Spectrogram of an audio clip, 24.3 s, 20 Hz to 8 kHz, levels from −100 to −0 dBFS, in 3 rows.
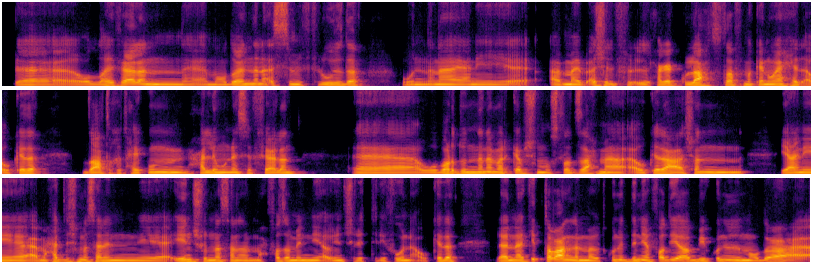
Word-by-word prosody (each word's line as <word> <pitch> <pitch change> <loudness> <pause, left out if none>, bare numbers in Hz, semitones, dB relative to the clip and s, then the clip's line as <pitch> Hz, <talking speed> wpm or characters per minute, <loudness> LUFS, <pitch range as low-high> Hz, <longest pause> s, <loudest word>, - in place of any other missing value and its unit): ده 110 -2 -2
والله 105 +7 -1
فعلًا 130 -1 +4 0.6
موضوع 105 +3 0
إن 125 +1 +1
أنا 125 0 0
أقسّم 120 -2 -2
الفلوس 115 +3 -3
ده 125 +2 0 0.4
وإن 100 0 -3
أنا 110 +1 +2
يعني 105 -1 -3 0.4
أ 110 - +1
ما 110 +1 +3
يبقاش 120 +4 -2
الف 120 -4 -7
الحاجات 115 +3 0
كُلّها 120 0 +5
حاططها 115 +2 -2
في 120 +2 -8
مكان 110 0 0
واحد 120 -1 +1
أو - - -2
كده، 130 +1 +1 0.4
ده 110 - +3
أعتقد 115 +5 +1
هيكون 115 -2 0
حَل 110 +6 0
مناسب 115 0 0
فعلًا. 115 +1 0 0.6
آآ، 100 -1 0
وبرضه 120 +6 +1
إن 120 0 +3
أنا 130 +1 +2
ما 125 - +1
أركبش 120 0 -3
مواصلات 110 0 -3
زحمة 120 0 +1
أو 110 0 0
كده، 120 +2 +4
عشان 115 +1 +1 0.4
يعني 115 0 +2 0.2
ما 115 - -3
حدّش 125 +1 -4
مثلًا 115 -5 0
ي 105 +2 -3
ينشُل 130 -2 -1
مثلًا 115 -1 -1
المحفظة 115 +2 -4
منّي 115 -1 +1
أو - - -2
ينشُل 110 -1 -5
التليفون 110 +2 -4
أو - - -9
كده. 115 0 0 0.4
لإن 115 +1 +3
أكيد 120 0 -1
طبعًا 140 -6 +7
لمّا 110 -2 +3
بتكون 110 +5 -6
الدنيا 125 0 0
فاضية، 125 +1 +2
بيكون 120 +1 -3
الموضوع 115 -2 +2
115 Hz, 160 wpm, -25 LUFS, 110-125 Hz, 0.6 s, طبعًا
